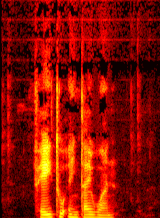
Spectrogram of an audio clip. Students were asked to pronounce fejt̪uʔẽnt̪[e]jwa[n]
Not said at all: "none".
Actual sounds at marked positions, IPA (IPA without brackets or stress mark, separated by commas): a, n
